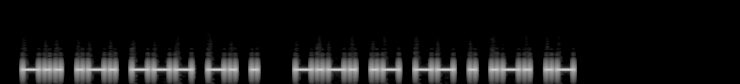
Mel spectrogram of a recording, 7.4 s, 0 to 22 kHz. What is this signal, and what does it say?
Morse code, heard as a keyed tone, about 22 wpm, 690 Hz. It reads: DRONE CAMERA
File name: Difficult Words with Hints - 22wpm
